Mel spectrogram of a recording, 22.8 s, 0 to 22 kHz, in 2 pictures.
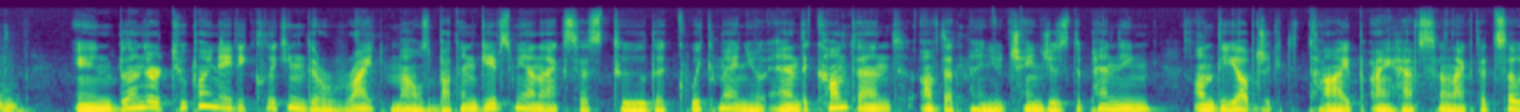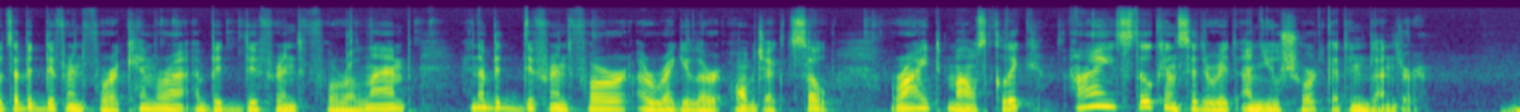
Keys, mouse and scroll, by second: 0.0 click, 2.7-7.6 right drag, 7.6 click, 8.9-12.6 right drag, 12.6 click, 13.1-14.5 right drag, 14.5 click, 15.7-22.8 right drag.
